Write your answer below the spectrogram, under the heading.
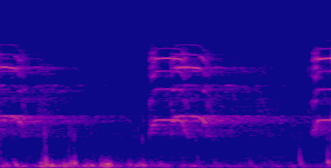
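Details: Rolling, bugling crane calls in three bursts, rich and resonant with a rattling quality, against continuous low-pitched wind rumble outdoors.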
